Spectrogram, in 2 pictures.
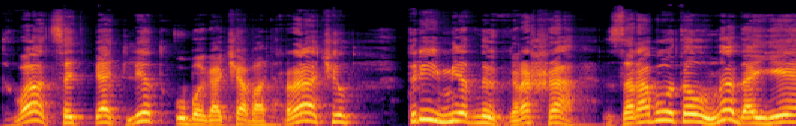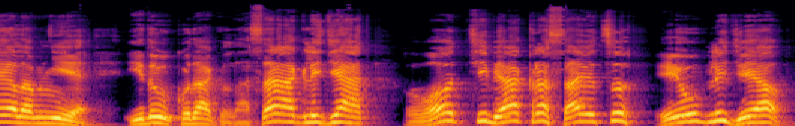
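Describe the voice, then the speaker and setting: Man playing a lively high-voiced Cossack hero. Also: a little slow. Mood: hearty, flirtatious. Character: bold, cheerful, free-spirited Cossack hero, plain-spoken.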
